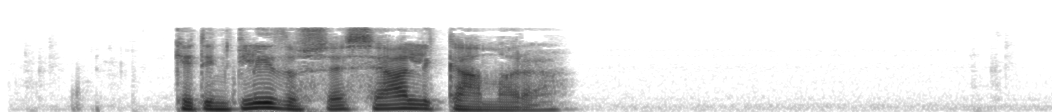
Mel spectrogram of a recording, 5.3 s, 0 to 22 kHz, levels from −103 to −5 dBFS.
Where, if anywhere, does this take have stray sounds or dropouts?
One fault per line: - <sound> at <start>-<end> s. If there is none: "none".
none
